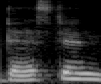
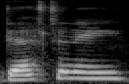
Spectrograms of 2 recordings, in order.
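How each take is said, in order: First: The name ends without a final vowel sound. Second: The name ends with an added final vowel sound. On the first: The speaker calls it right. "it's a silent E, so it is pronounced Destin" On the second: The speaker calls it wrong. "they call me Destiny, ... it's not my name"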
